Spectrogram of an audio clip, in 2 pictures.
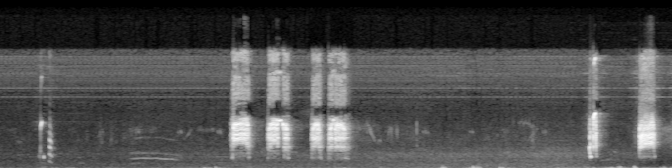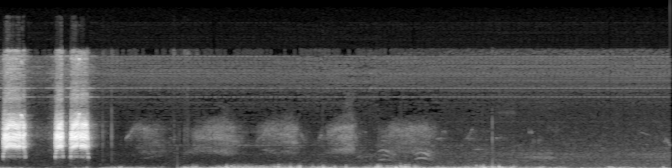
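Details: Black francolin (kala teetar) calling in two harsh, grating phrases of three to four loud buzzy notes each, spaced about four seconds apart, followed by a rumbling low background noise.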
